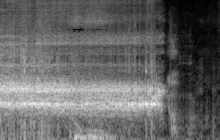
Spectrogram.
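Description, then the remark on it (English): A man's voice, a player voicing the beast Craig as it whirls around on an attacker in a game, lets out a loud, sustained monstrous scream lasting over a second, harsh and strained, then cuts off abruptly into quiet. A human voice imitating a beast's shriek. “And at the last minute, Craig whirls and screams at you.”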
